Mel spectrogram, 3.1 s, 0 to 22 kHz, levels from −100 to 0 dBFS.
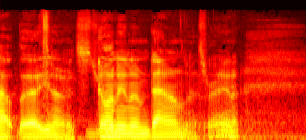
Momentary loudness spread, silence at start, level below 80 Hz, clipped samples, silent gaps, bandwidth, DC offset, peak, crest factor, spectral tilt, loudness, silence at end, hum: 11 LU; 0 s; -40 dBFS; under 0.1%; none; 16 kHz; under 0.1%; 0 dBFS; 20 dB; -6.5 dB/octave; -20 LUFS; 0.15 s; none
